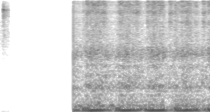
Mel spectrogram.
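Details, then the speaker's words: Procharged LS-swapped BMW after failing at Sick Week, restarted with oil pressure: deep, even knock about five times a second over a rough idle, seemingly from the passenger side; suspected bottom-end damage. "It's got oil pressure, but it's definitely still making a noise. Sounding like it's probably bottom end."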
